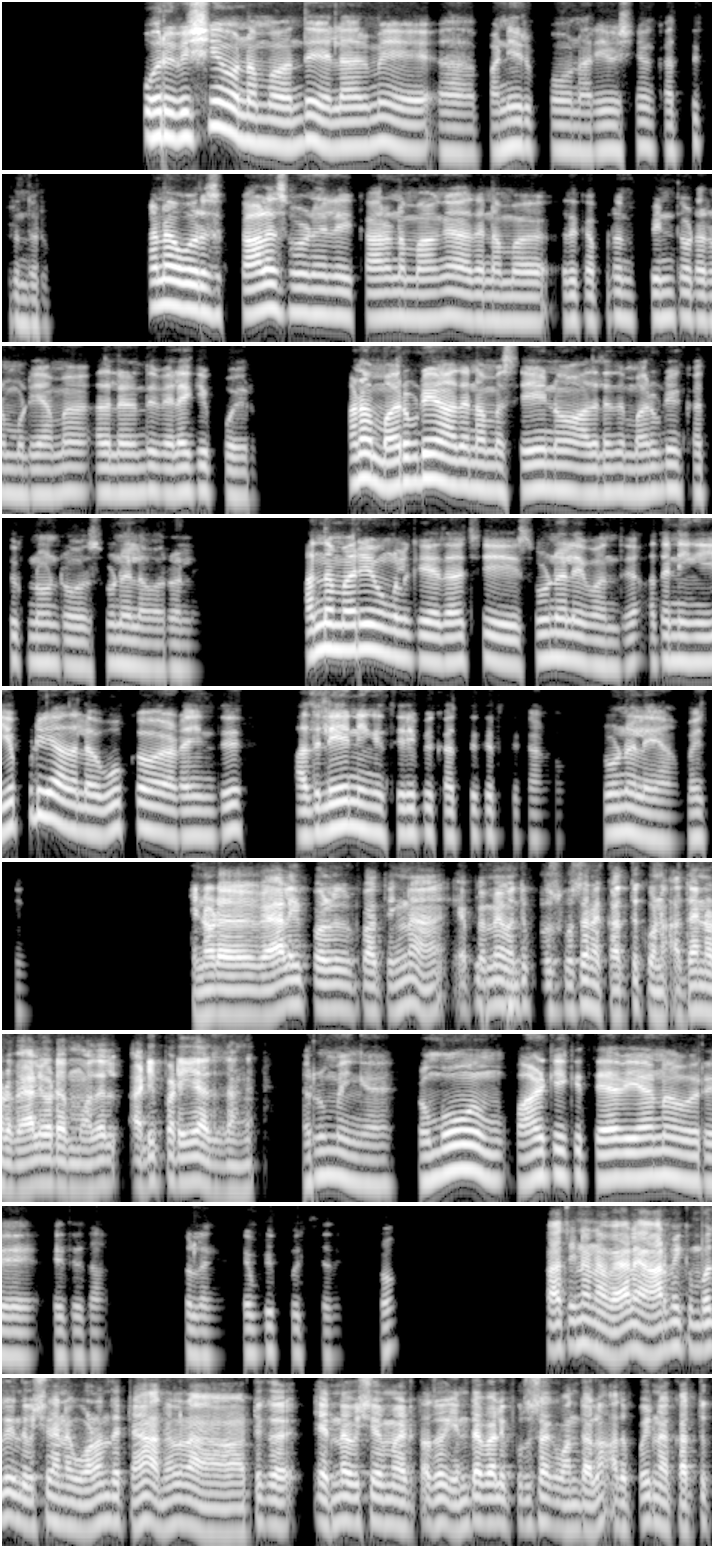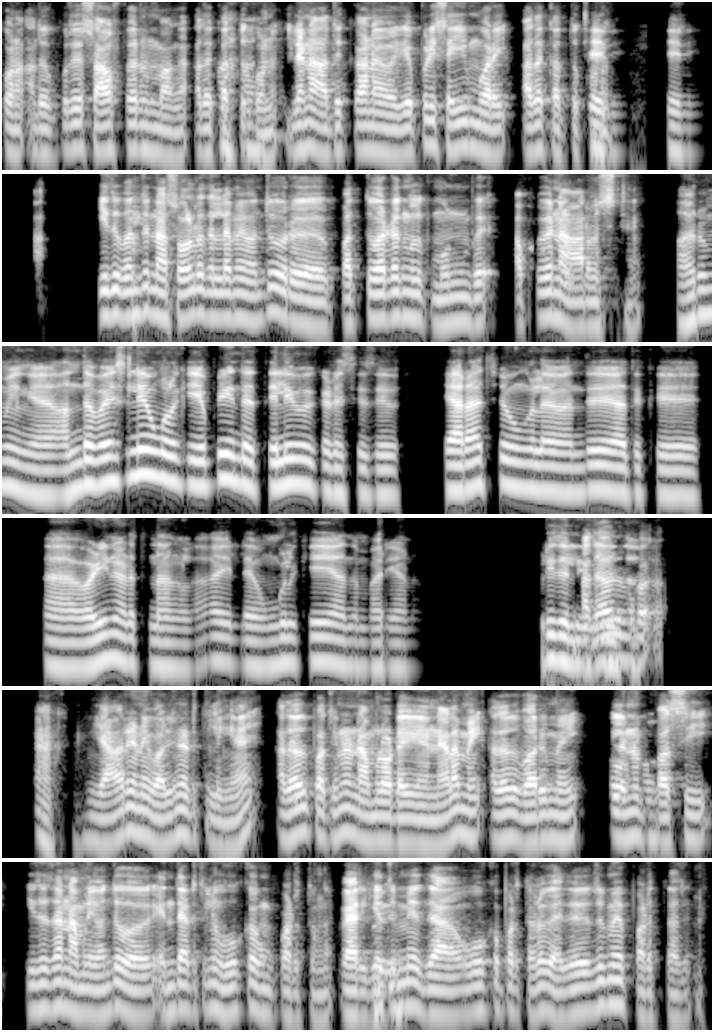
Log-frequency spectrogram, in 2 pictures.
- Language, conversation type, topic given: Tamil, podcast, மறுபடியும் கற்றுக்கொள்ளத் தொடங்க உங்களுக்கு ஊக்கம் எப்படி கிடைத்தது?
- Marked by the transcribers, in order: in English: "software"; other noise; surprised: "அருமைங்க"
